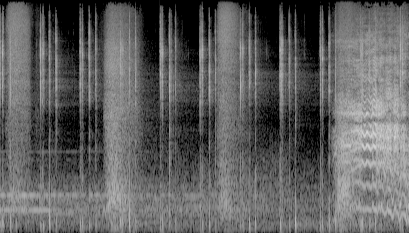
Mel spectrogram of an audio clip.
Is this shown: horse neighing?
yes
